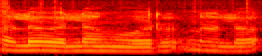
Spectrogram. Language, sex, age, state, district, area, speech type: Tamil, female, 60+, Tamil Nadu, Namakkal, rural, spontaneous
